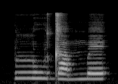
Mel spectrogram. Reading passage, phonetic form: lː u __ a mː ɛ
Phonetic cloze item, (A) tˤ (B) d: B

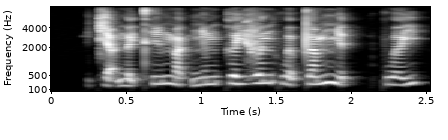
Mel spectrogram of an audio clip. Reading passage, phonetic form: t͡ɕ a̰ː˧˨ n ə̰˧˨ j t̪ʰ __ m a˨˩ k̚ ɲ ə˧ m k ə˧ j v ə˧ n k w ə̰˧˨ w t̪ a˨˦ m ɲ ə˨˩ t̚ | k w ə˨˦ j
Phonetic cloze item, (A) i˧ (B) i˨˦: B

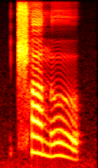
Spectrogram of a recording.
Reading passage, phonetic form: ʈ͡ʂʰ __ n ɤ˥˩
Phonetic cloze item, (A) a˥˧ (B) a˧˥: A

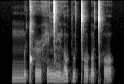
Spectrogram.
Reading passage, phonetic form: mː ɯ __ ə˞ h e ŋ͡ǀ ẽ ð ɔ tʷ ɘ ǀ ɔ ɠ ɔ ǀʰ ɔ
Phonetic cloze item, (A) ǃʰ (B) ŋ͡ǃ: A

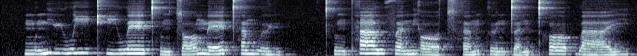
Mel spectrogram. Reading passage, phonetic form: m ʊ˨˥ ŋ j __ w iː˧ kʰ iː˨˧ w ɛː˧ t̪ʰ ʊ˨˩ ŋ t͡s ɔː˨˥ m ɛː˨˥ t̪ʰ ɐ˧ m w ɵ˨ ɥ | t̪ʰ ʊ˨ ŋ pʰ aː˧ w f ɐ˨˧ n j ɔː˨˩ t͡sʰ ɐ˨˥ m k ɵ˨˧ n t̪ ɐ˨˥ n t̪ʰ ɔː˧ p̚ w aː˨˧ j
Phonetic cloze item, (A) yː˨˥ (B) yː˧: B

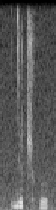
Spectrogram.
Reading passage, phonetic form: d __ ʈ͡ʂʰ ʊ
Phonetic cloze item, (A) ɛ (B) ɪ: B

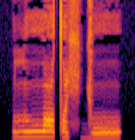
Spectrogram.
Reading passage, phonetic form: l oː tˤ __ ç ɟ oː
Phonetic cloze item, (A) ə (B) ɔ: A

